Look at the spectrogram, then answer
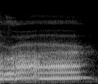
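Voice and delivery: playful growly roar, drawn out; lion roar. Pretend. Mother repeats the lion game for baby, playful roar. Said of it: "Do you go".

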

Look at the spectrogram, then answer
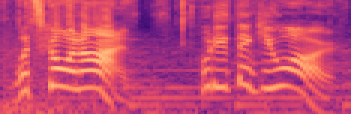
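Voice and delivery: loud, high-pitched protest; indignant outburst. Acted. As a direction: demand answers, outraged. Officer startled by turn of events.

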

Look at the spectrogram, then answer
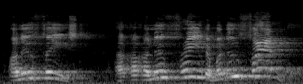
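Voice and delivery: building list, climbing to a high, loud peak; rousing preaching. Real, not acted. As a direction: raise the pitch with each new item.

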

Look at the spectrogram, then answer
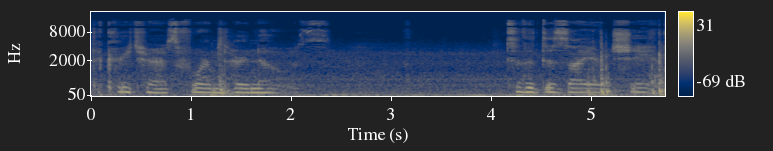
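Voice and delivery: hushed documentary narrator; nature documentary narrator. Pretend. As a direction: narrate like a wildlife film. Continues documentary whisper.

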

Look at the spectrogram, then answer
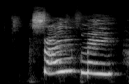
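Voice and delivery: high desperate cry for help. Acted. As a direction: wail for rescue. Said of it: "cried Carrot".

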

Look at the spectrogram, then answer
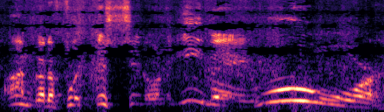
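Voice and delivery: high, put-on stuffed-tiger voice; Tiger Blanket voice. Stuffed tiger plotting to resell, high toy voice. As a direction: squeak it out like a scheming toy. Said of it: "He's like".

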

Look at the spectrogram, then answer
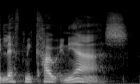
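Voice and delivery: ordinary talk

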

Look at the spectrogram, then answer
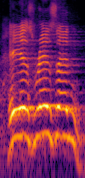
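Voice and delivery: loud, high call pushing for a response. Shown as a demonstration. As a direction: rouse them with a big shout. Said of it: "that's for them up there".

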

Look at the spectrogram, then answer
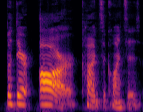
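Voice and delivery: slow, firm and weighty; stern warning. A narrator's reading. Principal warning the mother, slow and stern. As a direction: lay down the consequences.

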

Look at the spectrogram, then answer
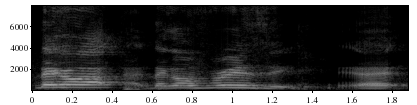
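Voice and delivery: calling out. Real, not acted. Calling out to class.

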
